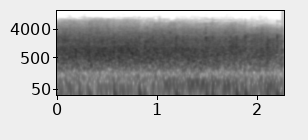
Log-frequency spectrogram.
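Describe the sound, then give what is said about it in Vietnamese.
Applause from an audience at a monk's talk, a smooth, dense wash of many hands clapping together, loud and constant from start to finish with no voices over it. “Xin quý vị khen cho họ một tràng pháo tay, giỏ hoa này đẹp.”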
